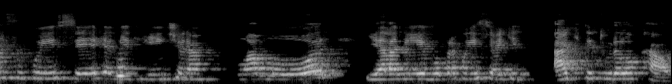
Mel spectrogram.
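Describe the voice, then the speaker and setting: Audible room echo surrounds a woman speaking in a high voice. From Paraná, southern Brazil. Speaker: architect. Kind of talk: interview.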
